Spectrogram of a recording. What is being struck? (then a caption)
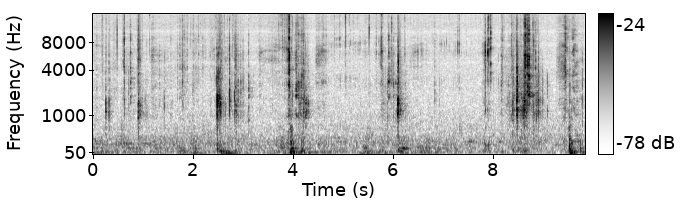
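Bar of soap cut with a metal blade. A solid green bar of soap, held in the hand, is carved into thin slices with a metal utility knife blade. Short bursts of bright, dry scraping and scratching come through with soft crinkly crackle, separated by quiet pauses in a close, hushed setting.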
